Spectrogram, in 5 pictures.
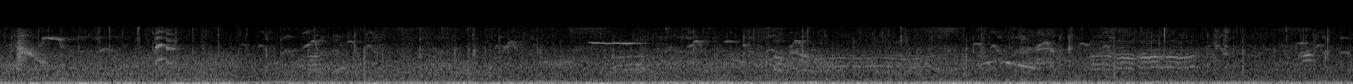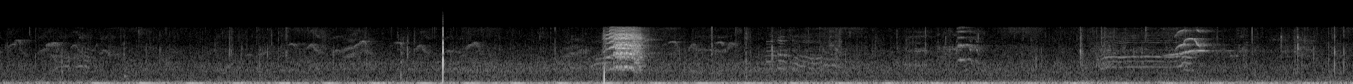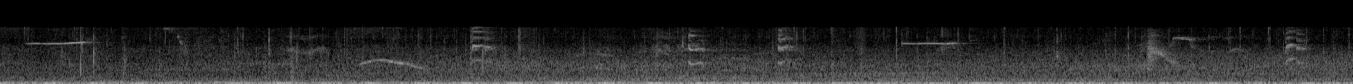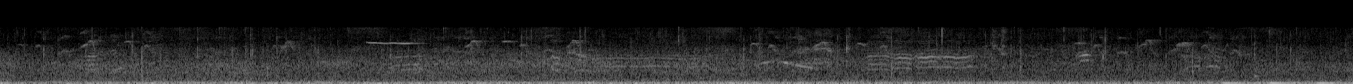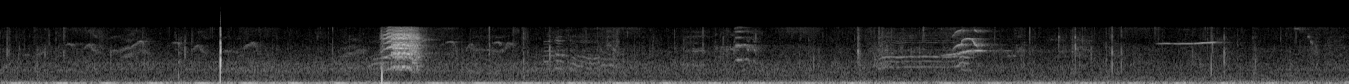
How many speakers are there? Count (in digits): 0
